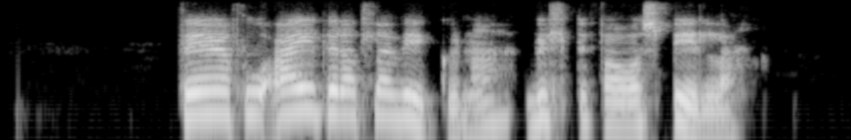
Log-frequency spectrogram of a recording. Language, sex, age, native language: Icelandic, female, 30-39, Icelandic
